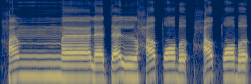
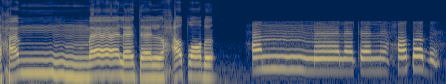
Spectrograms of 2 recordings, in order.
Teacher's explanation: تو طا میں صفت جو ہے استعلا جو ہے اس کو مستعلیہ کہتے ہیں طا کو، تو اس کو آپ یعنی زبان کو تالو کی طرف اٹھا کر طا کو منہ بھر کر کے آپ پڑھیں تاکہ تا طا سے الگ نظر آئے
